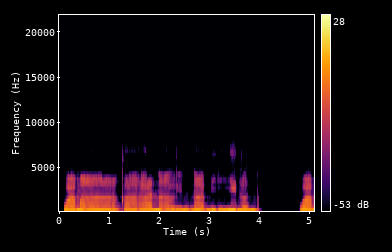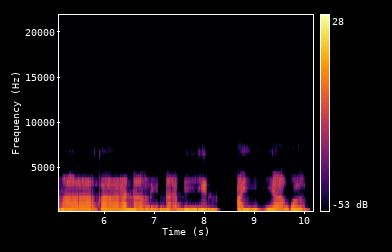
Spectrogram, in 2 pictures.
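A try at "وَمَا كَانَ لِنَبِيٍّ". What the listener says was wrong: Wa ma kana linabiyyin. Huruf ya-nya harus lebih mengalir lagi suaranya.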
